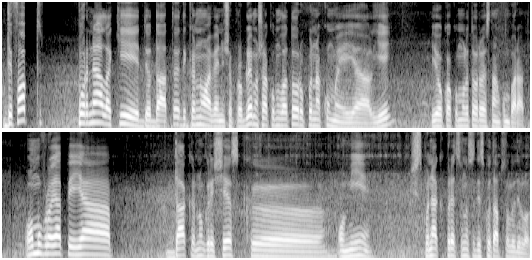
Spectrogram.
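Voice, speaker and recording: With a plain, everyday voice, a man speaks at a moderate pace. His pitch is fairly high and his intonation lively. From Moldova. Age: 20s. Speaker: car collector. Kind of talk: interview.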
